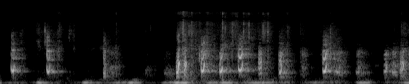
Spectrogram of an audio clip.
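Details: Happy guinea pig vocalizing indoors: clipped, bright squeaks repeated in quick succession, some notes slightly rising, interspersed with softer chuttering pulses over a steady low hum.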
